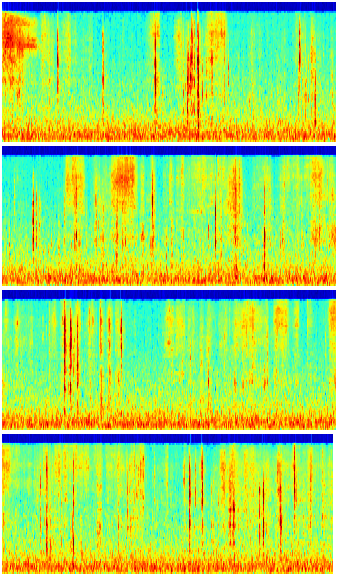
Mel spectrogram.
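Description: Faint rustling and sliding of paper sheets as they are laid on top of one another and shifted by hand, with scattered soft taps and crinkles at irregular moments.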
